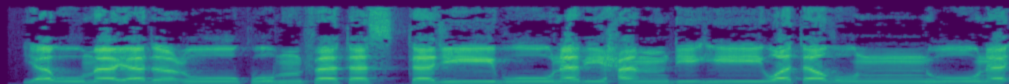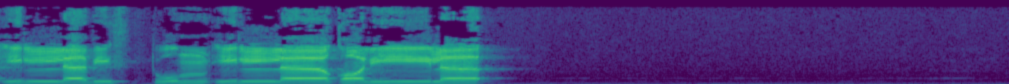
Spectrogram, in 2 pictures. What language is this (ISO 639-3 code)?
ara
